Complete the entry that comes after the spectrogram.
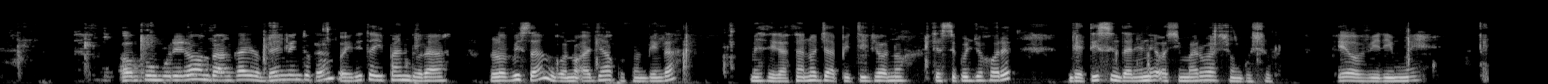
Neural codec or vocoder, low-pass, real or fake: none; 7.2 kHz; real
